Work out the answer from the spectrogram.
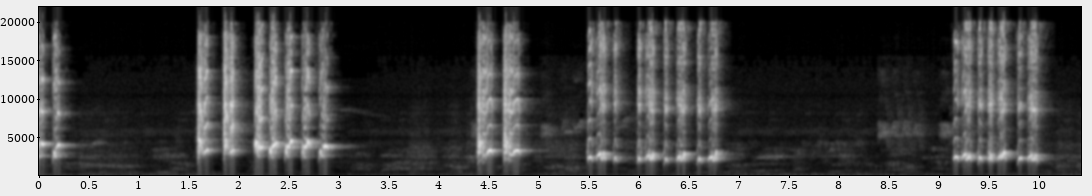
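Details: Ngeplong song of the Orange-headed thrush, played to trigger breeding excitement in birds: several clusters of quick, sharp high notes and short chattering runs, scattered across the recording with brief silences between.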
